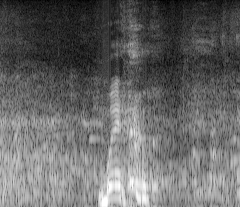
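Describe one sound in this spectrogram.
A middle-aged man laughs into a microphone.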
